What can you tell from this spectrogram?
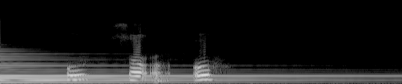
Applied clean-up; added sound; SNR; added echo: none; Guitar; 1 dB; none.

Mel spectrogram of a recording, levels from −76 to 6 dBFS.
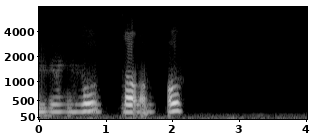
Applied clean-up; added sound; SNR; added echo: neural diffusion model UNIVERSE++.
